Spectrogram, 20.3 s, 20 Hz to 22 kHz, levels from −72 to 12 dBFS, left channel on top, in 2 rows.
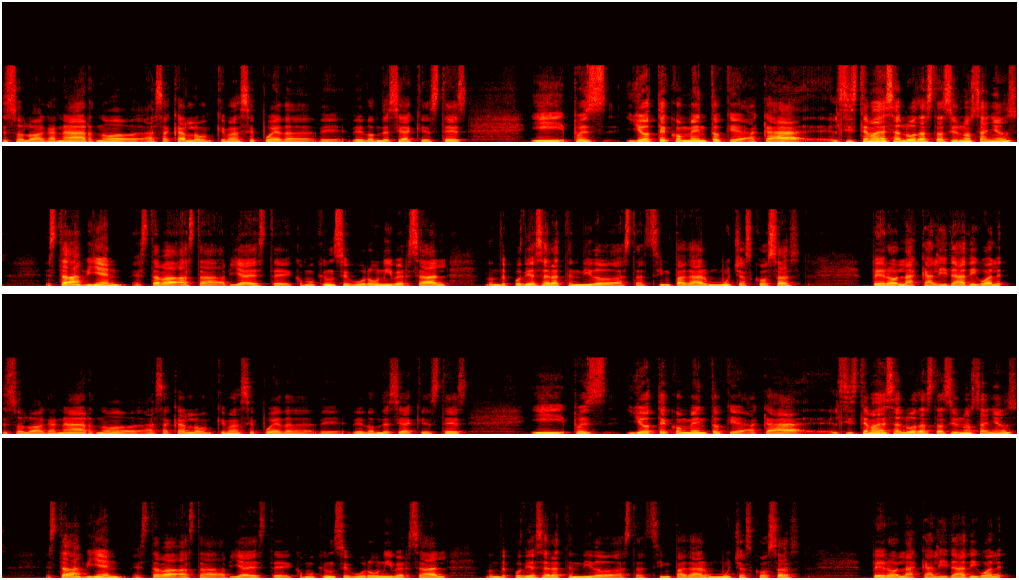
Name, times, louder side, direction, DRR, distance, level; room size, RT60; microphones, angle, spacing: voice 1, 0.0-10.1 10.6-18.1 18.5-20.1, left 2 dB, 25° left, 0.4 m, -22 dB
9.7 x 7.2 x 2.5 m
head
